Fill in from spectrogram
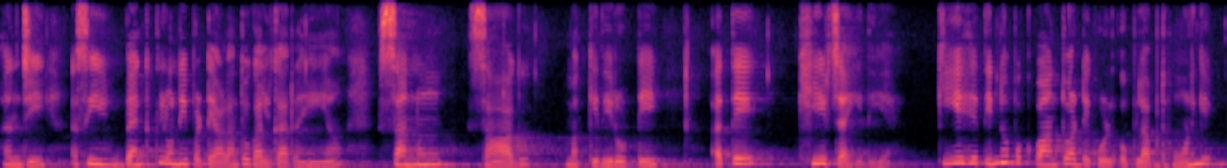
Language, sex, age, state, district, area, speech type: Punjabi, female, 30-45, Punjab, Patiala, rural, spontaneous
